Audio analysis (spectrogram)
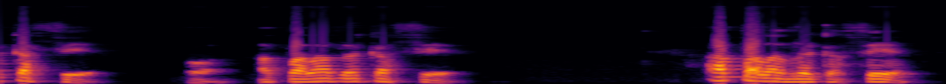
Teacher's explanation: ela possui a última sílaba tônica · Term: oxi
